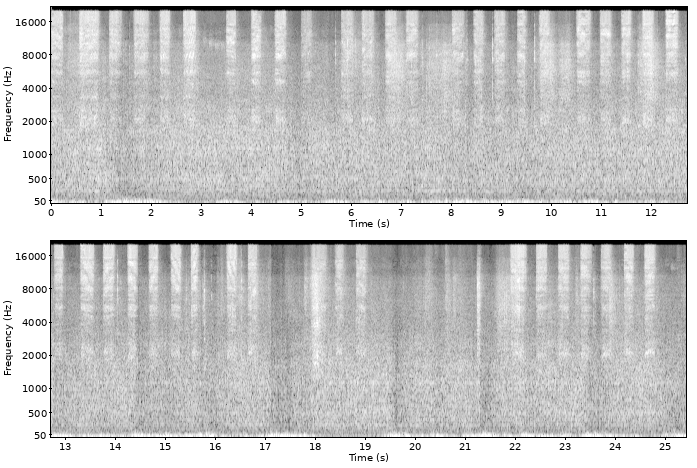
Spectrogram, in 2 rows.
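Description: Epoxy paint is sprayed onto parts of a 1982 Ford F150 4x4, producing a loud, continuous hissing spray broken into repeated short bursts and pauses, close by, with no talking.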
